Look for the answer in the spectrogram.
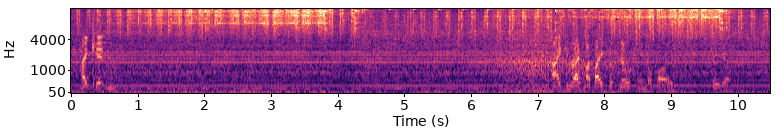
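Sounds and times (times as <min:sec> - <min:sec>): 
lawn mower running: 0:00.0 - 0:10.4
speech: 0:00.2 - 0:00.9, 0:07.2 - 0:10.1.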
